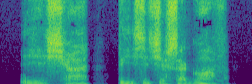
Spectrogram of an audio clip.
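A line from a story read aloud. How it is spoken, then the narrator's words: Hissing. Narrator (Russian): прошипел он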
